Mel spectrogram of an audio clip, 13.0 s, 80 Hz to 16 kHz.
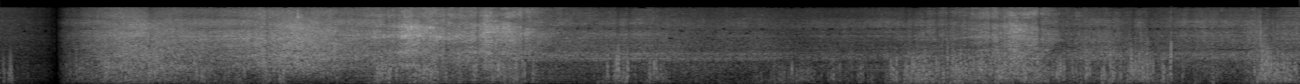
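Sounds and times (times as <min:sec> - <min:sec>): jet airliner roar overhead: 0:00.0 - 0:13.0.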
